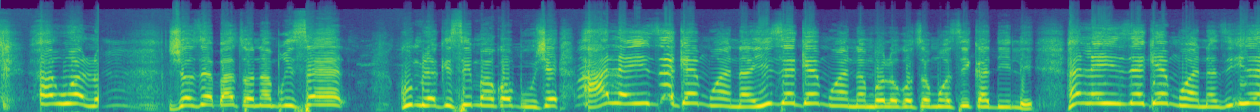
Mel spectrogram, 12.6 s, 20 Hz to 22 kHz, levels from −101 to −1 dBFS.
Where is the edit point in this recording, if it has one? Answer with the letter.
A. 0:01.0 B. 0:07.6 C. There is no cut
A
